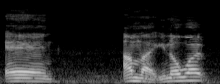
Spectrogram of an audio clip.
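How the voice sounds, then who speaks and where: A man's voice: a little high, measured pace, slight background noise. A man hosting a casual sports debate, making his points emphatically with repeated rhetorical questions. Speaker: radio show host.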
